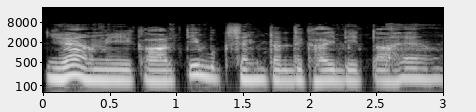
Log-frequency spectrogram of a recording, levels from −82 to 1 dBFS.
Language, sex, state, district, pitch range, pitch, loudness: Hindi, male, Madhya Pradesh, Bhopal, 145-165 Hz, 150 Hz, -17 LUFS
